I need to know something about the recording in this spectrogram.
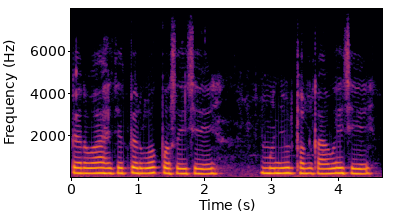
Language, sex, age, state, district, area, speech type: Maithili, male, 30-45, Bihar, Araria, rural, spontaneous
